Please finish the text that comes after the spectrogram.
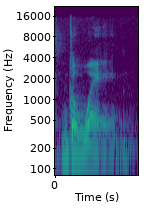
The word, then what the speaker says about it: Gawain: his name and i i believe the actual pronunciation is gawain because it's w-a-i-n just like my name being rain so i think it's gawain but this pronunciation we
